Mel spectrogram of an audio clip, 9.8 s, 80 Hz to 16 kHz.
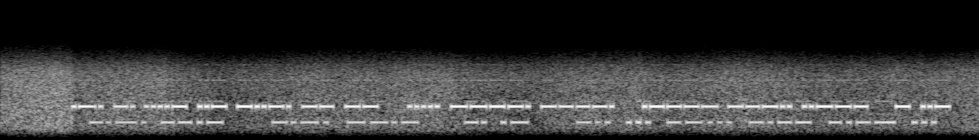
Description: Morse code, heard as two keyed tones, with radio static. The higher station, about 35 wpm, 950 Hz: RN4U/MM 599 182 TU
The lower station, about 25 wpm, 540 Hz: CQ CQ NA DS7YYS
